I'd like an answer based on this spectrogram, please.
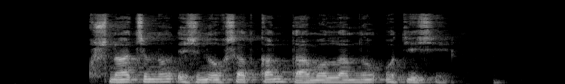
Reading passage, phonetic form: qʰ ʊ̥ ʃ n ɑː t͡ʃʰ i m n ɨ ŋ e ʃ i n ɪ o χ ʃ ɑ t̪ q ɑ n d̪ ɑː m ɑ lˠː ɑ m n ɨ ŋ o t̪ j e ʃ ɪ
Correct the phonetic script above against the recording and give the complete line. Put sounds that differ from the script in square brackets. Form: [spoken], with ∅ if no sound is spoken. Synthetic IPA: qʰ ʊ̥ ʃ n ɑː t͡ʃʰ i m n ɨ ŋ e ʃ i n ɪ o χ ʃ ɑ t̪ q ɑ n d̪ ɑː m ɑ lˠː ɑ m n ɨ ŋ o t̪ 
